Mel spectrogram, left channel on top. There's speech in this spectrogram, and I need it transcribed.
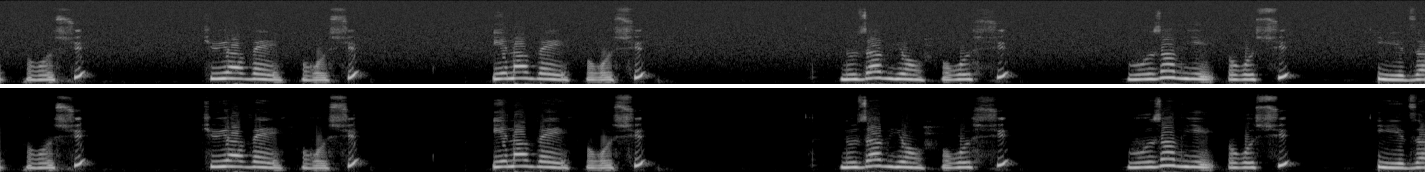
reçu, tu avais reçu, il avait reçu, nous avions reçu, vous aviez reçu, ils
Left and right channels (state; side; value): noise; left; hiss, 16 dB below the sound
